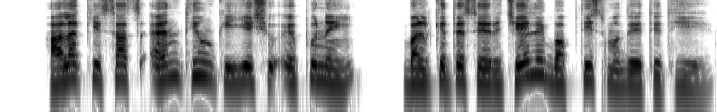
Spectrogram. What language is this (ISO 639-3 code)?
bhd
